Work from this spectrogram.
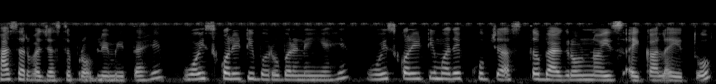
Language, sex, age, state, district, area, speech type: Marathi, female, 18-30, Maharashtra, Yavatmal, urban, spontaneous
